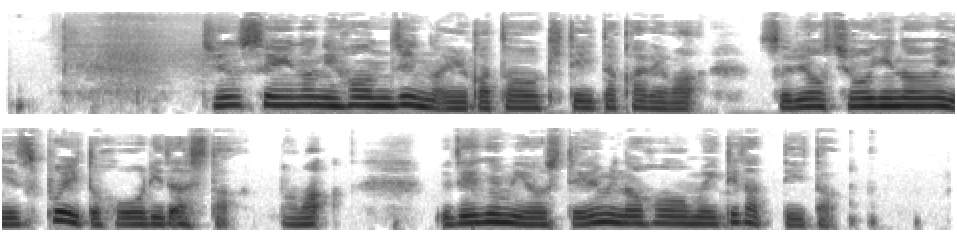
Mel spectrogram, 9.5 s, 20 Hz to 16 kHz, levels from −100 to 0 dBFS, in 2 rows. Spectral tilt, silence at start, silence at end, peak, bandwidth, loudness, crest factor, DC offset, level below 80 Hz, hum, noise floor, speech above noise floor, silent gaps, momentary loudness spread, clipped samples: -6 dB/octave; 0.1 s; 0.6 s; -8 dBFS; 11 kHz; -23 LUFS; 16 dB; under 0.1%; -62 dBFS; none; -48 dBFS; 25 dB; none; 15 LU; under 0.1%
